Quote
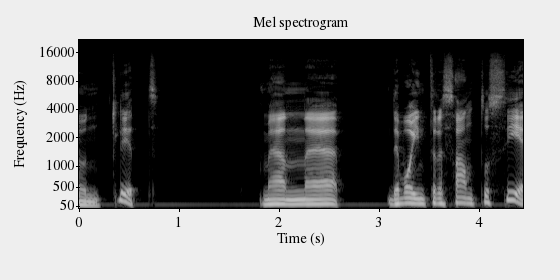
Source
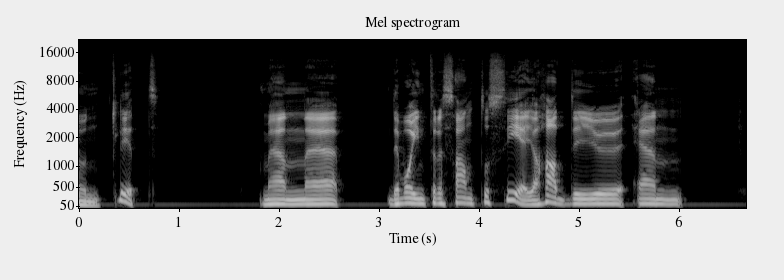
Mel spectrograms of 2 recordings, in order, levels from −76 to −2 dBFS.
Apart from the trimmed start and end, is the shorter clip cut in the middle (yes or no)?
no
